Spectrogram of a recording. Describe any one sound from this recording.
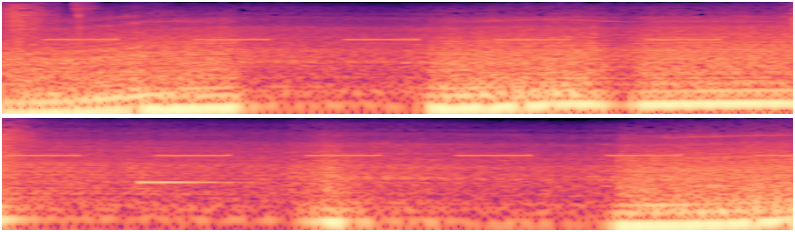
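A truck's reversing alarm beeps steadily.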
